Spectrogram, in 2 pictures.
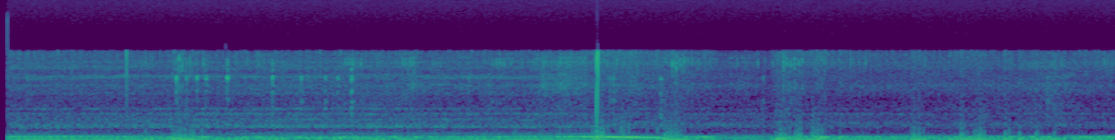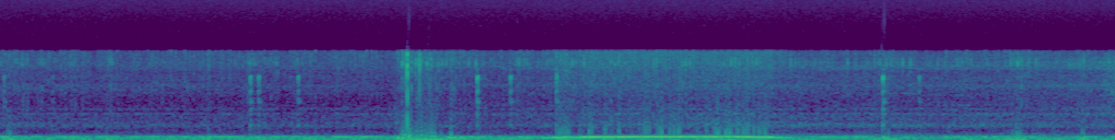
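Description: Low, steady rumble of a moving car on the road, with a few sharp knocks. It swells louder for a moment about six seconds in and again for a couple of seconds later on.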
